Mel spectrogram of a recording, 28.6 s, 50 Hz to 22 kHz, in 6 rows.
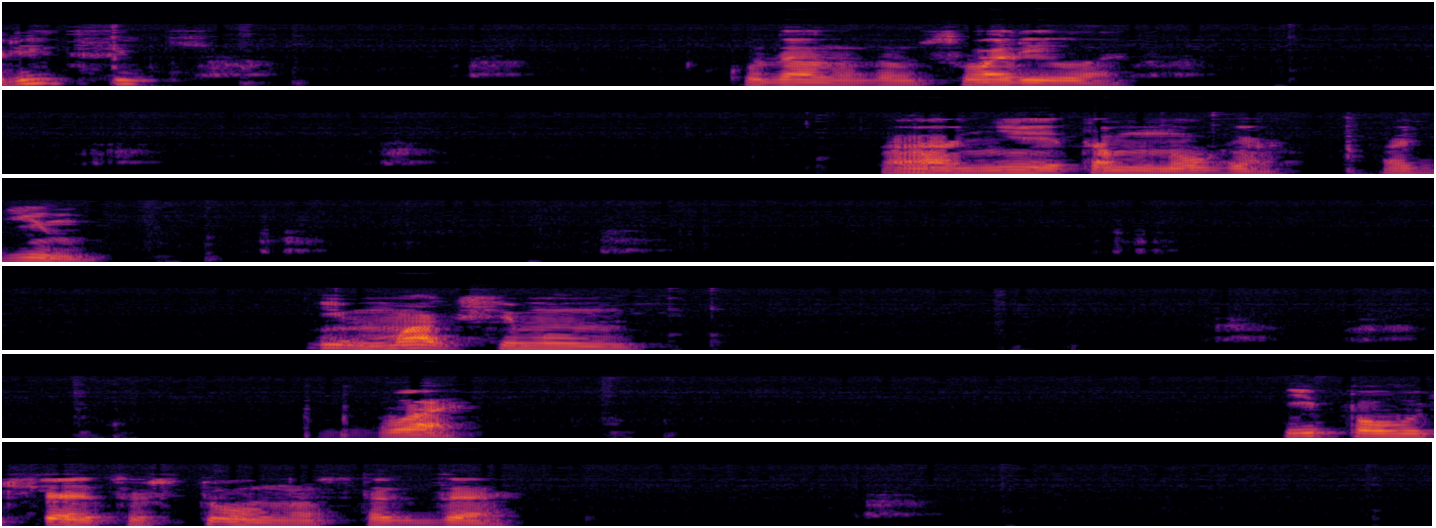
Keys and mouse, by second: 4.4-7.6 middle drag, 8.8-10.1 drag, 16.6-21.3 drag, 23.4 click, 27.4-28.6 drag.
